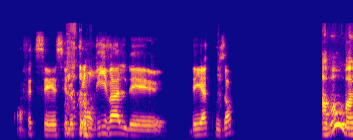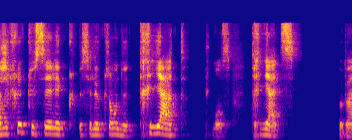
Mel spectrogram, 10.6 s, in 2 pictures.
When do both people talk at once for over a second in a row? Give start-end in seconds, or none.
none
